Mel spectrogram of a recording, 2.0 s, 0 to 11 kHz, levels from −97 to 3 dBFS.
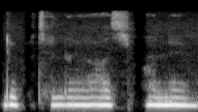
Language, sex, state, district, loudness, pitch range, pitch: Hindi, female, Bihar, Araria, -11 LUFS, 215-220 Hz, 220 Hz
